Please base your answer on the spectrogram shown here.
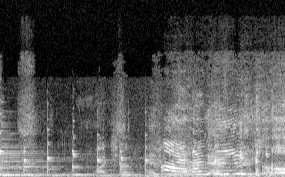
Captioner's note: women speaking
